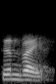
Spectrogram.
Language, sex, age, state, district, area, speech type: Bodo, female, 45-60, Assam, Kokrajhar, rural, conversation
